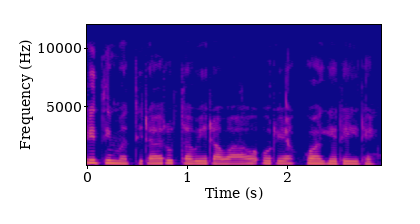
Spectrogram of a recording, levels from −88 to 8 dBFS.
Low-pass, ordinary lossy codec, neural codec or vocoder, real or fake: 10.8 kHz; none; none; real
